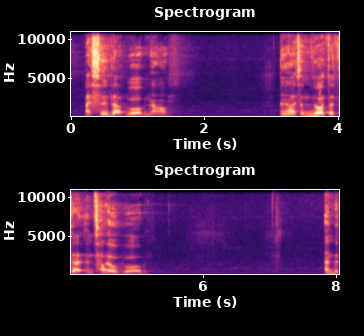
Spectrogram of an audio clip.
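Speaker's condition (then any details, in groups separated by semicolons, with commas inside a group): Speech impediment after cancer surgery; two-thirds tongue removed at Hartford Hospital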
